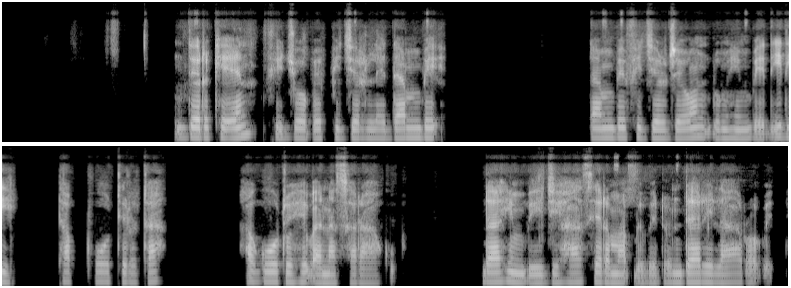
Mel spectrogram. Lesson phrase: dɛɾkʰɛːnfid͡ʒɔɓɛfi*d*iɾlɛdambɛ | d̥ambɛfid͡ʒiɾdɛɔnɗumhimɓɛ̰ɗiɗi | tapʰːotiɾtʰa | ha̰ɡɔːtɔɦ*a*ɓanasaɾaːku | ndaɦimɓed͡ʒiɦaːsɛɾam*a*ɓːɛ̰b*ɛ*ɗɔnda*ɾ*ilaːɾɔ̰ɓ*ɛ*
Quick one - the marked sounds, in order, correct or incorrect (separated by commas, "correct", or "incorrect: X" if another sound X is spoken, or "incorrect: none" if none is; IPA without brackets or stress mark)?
incorrect: d͡ʒ, incorrect: ɛ, correct, correct, correct, correct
